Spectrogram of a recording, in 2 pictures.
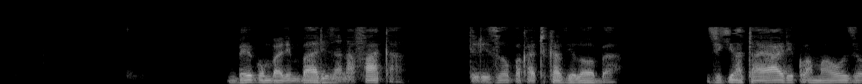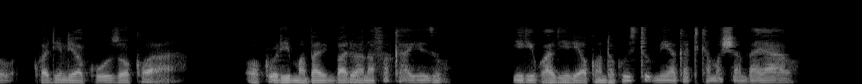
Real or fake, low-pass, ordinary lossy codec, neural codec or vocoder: fake; 7.2 kHz; MP3, 24 kbps; codec, 16 kHz, 0.5 kbps, X-Codec, WavLM features, trained on Multilingual LibriSpeech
